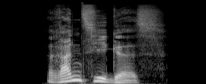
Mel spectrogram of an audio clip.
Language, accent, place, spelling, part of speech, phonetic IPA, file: German, Germany, Berlin, ranziges, adjective, [ˈʁant͡sɪɡəs], De-ranziges.ogg
- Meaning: strong/mixed nominative/accusative neuter singular of ranzig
